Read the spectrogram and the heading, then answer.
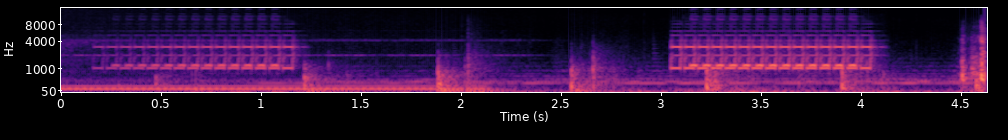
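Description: An old-fashioned telephone at the Bevis Funeral Home rings with a call for an ambulance, in two loud, buzzy bursts separated by a pause, with a few clicks and thumps in between and no voices.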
